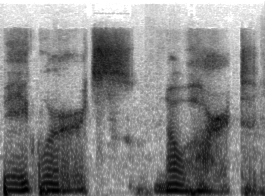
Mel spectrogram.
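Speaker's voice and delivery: slow mumbling under breath. A man digging a grave glances at a fancy woman, mumbling to himself. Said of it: "he just mumbles to himself".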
